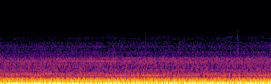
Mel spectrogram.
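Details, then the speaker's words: Truck with freshly rebuilt transmission, warm engine still on the choke's slight high-idle step (no tachometer): steady, even low rumble with no misses or knocks, idle a touch high; normal fast idle. "knowing this truck I know this is still a slight high idle mode it's not fully unchoke t' or whatever you would call it"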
